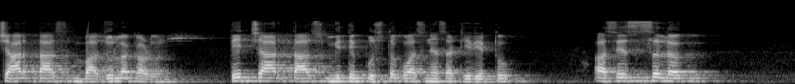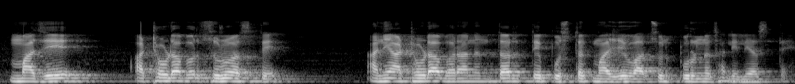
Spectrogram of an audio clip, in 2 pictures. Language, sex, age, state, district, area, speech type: Marathi, male, 18-30, Maharashtra, Satara, urban, spontaneous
